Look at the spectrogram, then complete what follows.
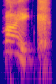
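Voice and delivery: high, loud reproachful cry; squawked call. Acted. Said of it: "Sunderland squawked again".

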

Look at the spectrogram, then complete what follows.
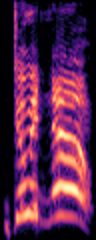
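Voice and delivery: full-force, high-pitched yell; shouted order. Acted. Commander demanding torpedoes be fired, furious-force shouted order. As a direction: bellow it as an urgent command. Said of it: "Sanguinius shouted".

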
